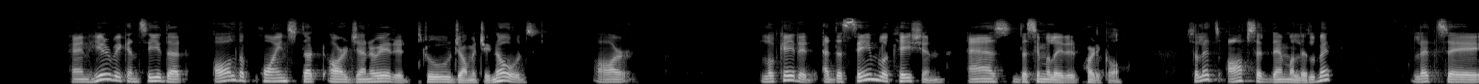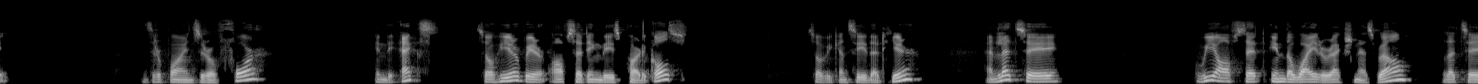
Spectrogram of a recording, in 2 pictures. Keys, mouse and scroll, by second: 6.3-9.9 scroll up 4, 13.7-18.7 drag, 22.2-23.8 middle drag, 26.6-29.5 drag.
